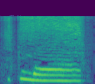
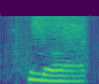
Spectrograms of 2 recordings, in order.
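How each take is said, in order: First: It is said with a sweet, gentle Ilonggo accent. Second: It is said with a sweet, gentle Ilonggo accent.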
